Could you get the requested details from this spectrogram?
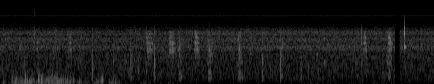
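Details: Urban Mallard ducks wintering in the Duluth Superior area, roosting on Lake Superior, caught by trail cam: a run of short, nasal quacks in quick succession, a few louder low notes early, then a sharp click near the end.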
